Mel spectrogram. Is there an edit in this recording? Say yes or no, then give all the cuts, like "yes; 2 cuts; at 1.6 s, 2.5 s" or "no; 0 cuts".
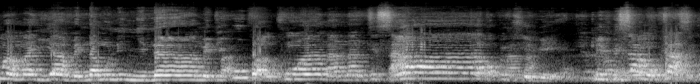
no; 0 cuts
